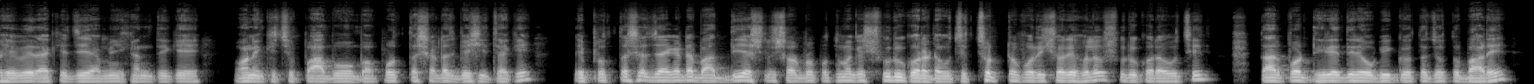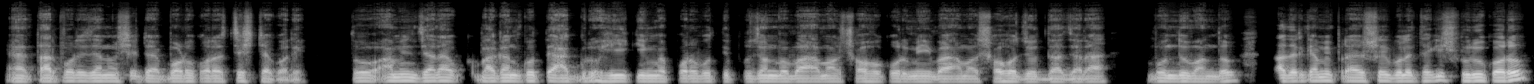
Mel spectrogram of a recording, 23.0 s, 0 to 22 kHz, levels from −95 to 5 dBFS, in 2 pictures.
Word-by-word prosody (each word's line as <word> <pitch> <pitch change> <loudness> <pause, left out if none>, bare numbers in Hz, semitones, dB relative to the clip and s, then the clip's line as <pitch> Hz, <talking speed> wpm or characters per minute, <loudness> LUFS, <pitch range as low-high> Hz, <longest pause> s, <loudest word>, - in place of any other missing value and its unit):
ভেবে 105 0 +2
রাখে 105 +1 -1
যে, 105 - +3
আমি 100 +1 -3
এখান 100 0 -4
থেকে 100 +1 -3 0.4
অনেক 110 -3 +3
কিছু - - -5
পাবো, 95 +1 +1
বা 95 - -1
প্রত্যাশাটা 115 -2 -2
বেশি 100 -1 -2
থাকে। 125 +9 -1 0.4
এই - - +1
প্রত্যাশার 130 +1 -1
জায়গাটা 125 +2 +3
বাদ 110 -1 +1
দিয়ে 130 +1 +3
আসলে, 115 - -5
সর্বপ্রথম 115 +2 -2
আগে 120 - 0
শুরু 130 -1 +3
করাটা 105 -3 +4
উচিত। - - -5
ছোট্ট - - +1
পরিসরে 115 0 +3
হলেও 140 +6 +2
শুরু 110 -2 -2
করা 105 -1 +2
উচিত। 160 +10 -3 0.4
তারপর 115 +2 +4
ধীরে, 115 +1 +4
ধীরে 115 -1 +4
অভিজ্ঞতা 110 +1 0
যত 110 - -3
বাড়ে, 100 +6 +3 0.4
আ - - +2 0.2
তারপরে 110 +1 +2
যেন 110 0 +3
সেটা 105 0 -2 0.2
বড় 105 0 +3
করার 100 -2 +1
চেষ্টা - - -1
করে। - - -4 0.4
তো 110 - -2 0.2
আমি 120 +1 +3 0.2
যারা 115 +1 +2 0.3
বাগান 110 +1 +3
করতে 115 +1 +1
আগ্রহী 105 +2 0
কিংবা 105 -1 +3
পরবর্তী 100 +1 -1
প্রজন্ম 100 +1 +1
বা 100 - +3
আমার 100 0 -1
সহকর্মী 95 0 -1
বা 95 - +3
আমার 95 -1 -3
সহযোদ্ধা 95 -1 0
যারা 95 0 -1 0.5
বন্ধুবান্ধব, 100 -2 +2 0.3
তাদেরকে 110 +1 +2
আমি 120 - +3
প্রায়শই 115 0 +2
বলে 110 0 +5
থাকি, 115 +5 +2
শুরু 115 +1 +5
করো, 140 +7 +8
110 Hz, 175 wpm, -23 LUFS, 100-115 Hz, 0.5 s, করো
